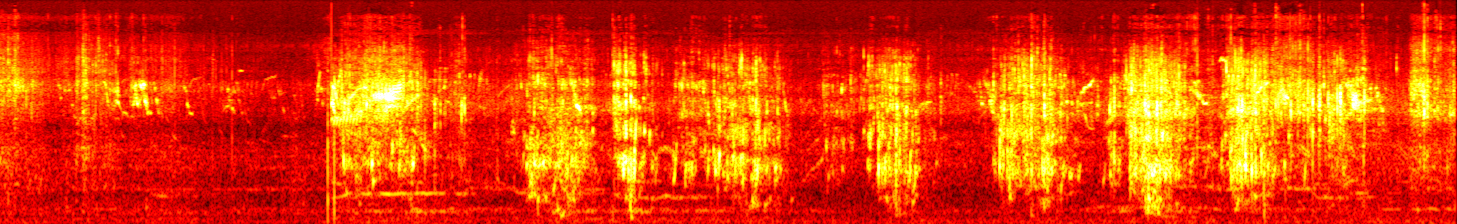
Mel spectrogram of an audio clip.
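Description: Shallow water sloshing and splashing as people wade through it dragging a fine-mesh net, in irregular bursts about once a second after a quiet first three seconds.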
